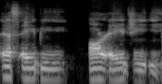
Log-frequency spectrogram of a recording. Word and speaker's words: sabrage: If you are engaging in sabrage, that's spelled s a b r a ge.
